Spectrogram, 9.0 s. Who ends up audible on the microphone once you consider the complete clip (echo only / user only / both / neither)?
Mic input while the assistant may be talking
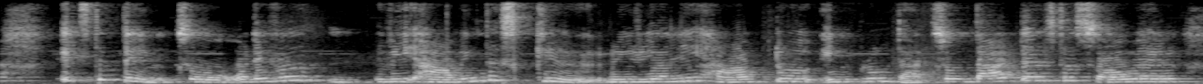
echo only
